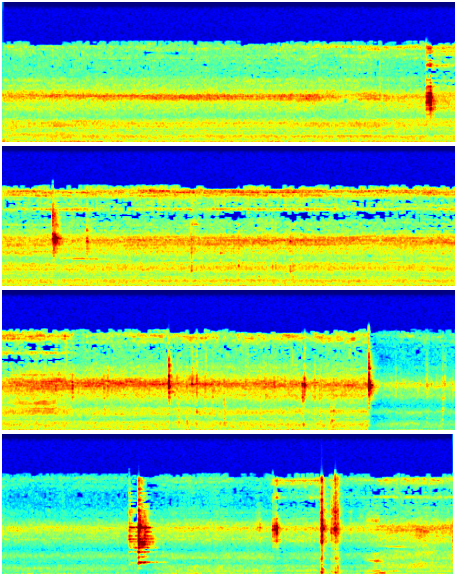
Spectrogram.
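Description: Steady rushing noise of a pot being heated on the stove, which cuts off suddenly about two-thirds of the way in. A few light clinks of utensils against cookware follow near the end.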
